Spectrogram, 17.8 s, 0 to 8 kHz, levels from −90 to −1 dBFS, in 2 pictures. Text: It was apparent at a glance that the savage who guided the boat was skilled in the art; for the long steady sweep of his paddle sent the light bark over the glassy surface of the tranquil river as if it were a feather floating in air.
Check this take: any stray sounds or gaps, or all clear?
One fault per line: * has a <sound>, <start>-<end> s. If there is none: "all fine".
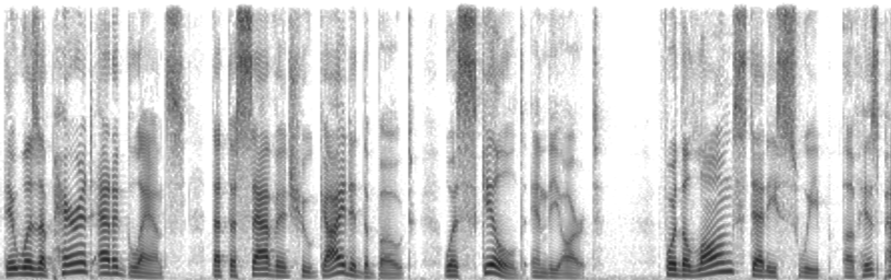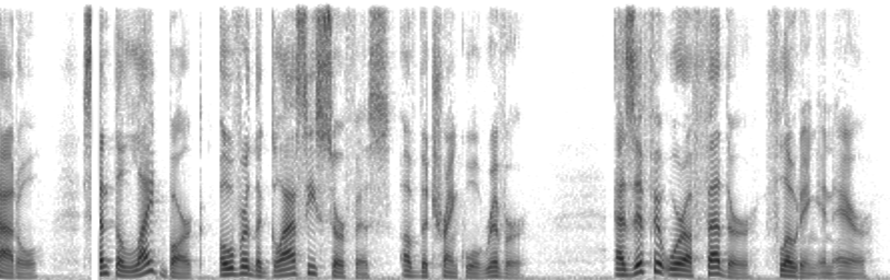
* has a dropout, 9.8-9.9 s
